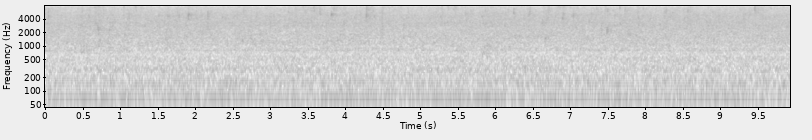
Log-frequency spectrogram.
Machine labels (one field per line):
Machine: pump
